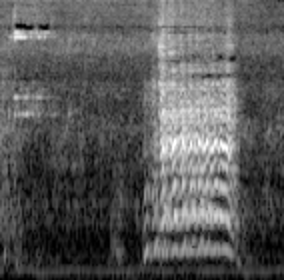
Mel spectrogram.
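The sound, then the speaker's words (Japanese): A single bleat from Vinka, a goat kept by an acquaintance, fairly loud, lasting nearly a second with a wavering, pulsing quality, preceded by faint background noise and then quiet. “えっとまあ、ヤギの声って皆さんねご存知だと思うんですけれどもちょっと僕の知り合いのヤギの声を聞いてもらいましょう。”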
